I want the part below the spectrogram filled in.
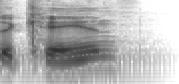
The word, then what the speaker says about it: Achaean: At the very end of the Trojan War, when the Greeks sacked the city of Troy, many of the Achaean... How do you pronounce that? – I think it's Achaean.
